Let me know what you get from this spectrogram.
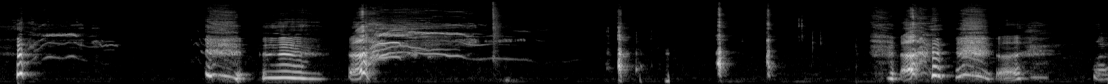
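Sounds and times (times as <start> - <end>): person wheezing laugh: 6.1 - 7.3.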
